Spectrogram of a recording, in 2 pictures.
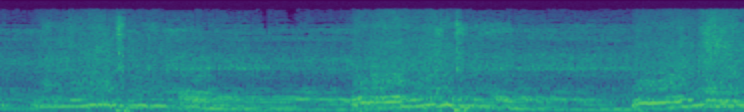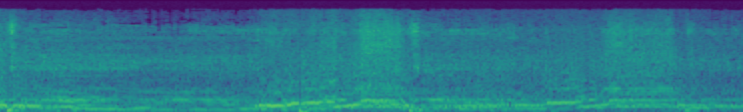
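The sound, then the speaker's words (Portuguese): A race car engine screams, heard from onboard the car, revving hard through repeated rising and falling pitch sweeps as it shifts gears, loud and continuous with rushing wind noise and no voices. “Tudo mexe loucamente, você não consegue ver porra nenhuma, o carro fica berrando no seu ouvido, o vento no seu ouvido, e os caras estão lá conversando no rádio como se nada tivesse acontecendo, sabe?”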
